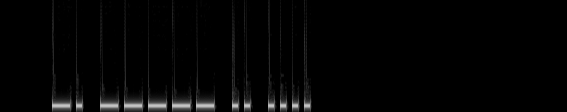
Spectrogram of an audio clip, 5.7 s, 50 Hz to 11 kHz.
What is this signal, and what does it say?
Morse code, heard as a keyed tone, about 20 wpm, 700 Hz. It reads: N0IH
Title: USA Call Signs - 4 Characters - Repeated 2x - 20wpm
